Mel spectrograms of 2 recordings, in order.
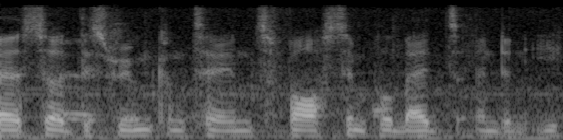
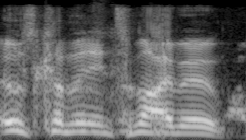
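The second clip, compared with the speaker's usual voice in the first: angry shout, very loud and high; 8 semitones higher, 19 dB louder than usual. A game master voices someone behind a door a player opens: angry voice. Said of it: "you hear an angry voice".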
